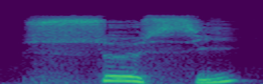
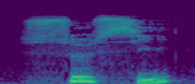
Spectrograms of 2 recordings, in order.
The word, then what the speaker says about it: ceux-ci: And then for the masculine plural, ceux-ci, okay, remember final X is not pronounced, so you get the sound ce, ceux-ci, and then ceux-là.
